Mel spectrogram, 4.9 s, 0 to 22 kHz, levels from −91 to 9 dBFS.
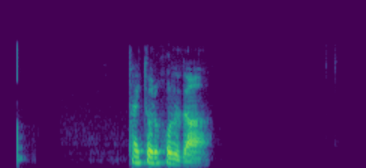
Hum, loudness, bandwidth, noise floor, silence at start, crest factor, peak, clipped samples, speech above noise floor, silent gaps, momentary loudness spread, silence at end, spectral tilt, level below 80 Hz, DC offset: none; -15 LUFS; 7.2 kHz; under -90 dBFS; 1.75 s; 20 dB; 0 dBFS; under 0.1%; over 76 dB; none; 11 LU; 2.15 s; -8.5 dB/octave; -64 dBFS; under 0.1%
